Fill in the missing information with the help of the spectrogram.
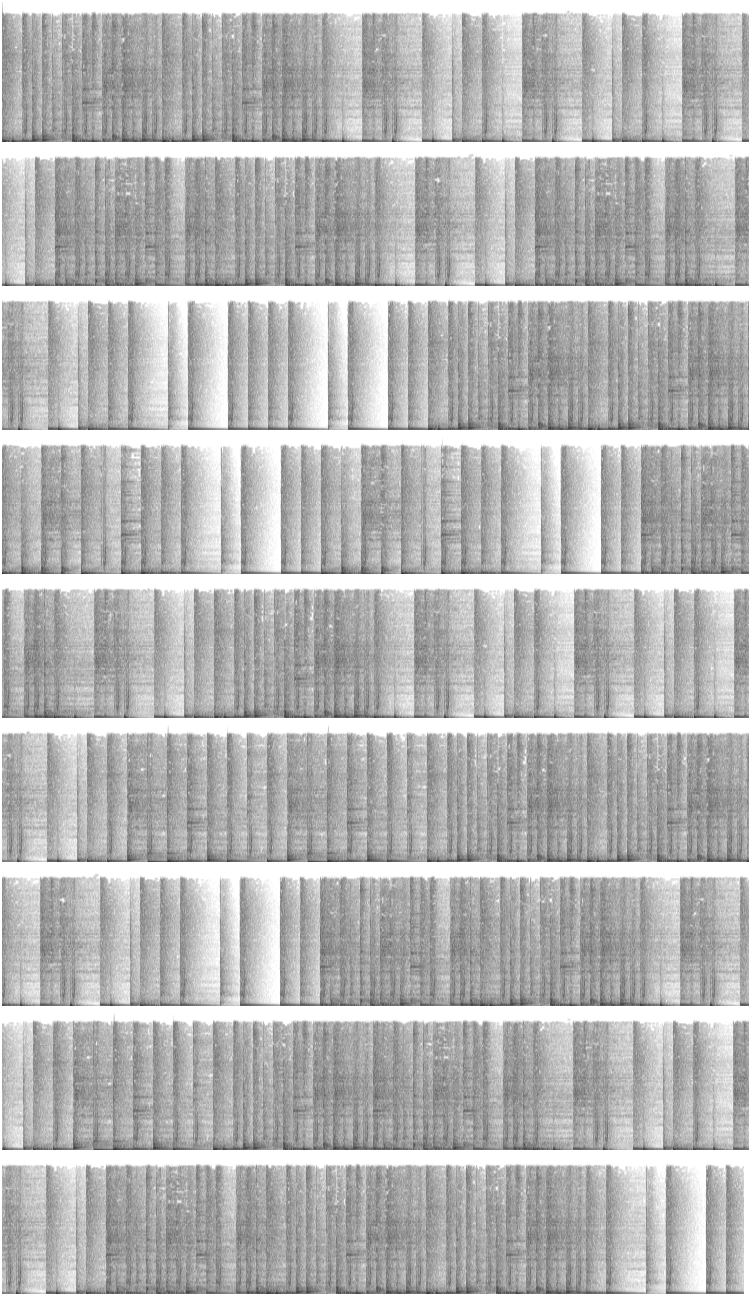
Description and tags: Club Music
I used Hydrogen Drum Machine to create the music.
club, dance, electro, house, rave, techno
